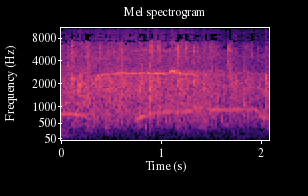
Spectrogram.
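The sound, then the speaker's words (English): A basketball crowd applauds steadily as player Quinn Johnson heads to the bench. The dense wash of clapping holds at an even, fairly loud level for about two seconds, with a few faint whistles riding over it. “And listen to this crowd here. Give him a hand.”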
